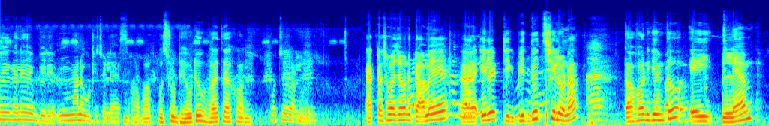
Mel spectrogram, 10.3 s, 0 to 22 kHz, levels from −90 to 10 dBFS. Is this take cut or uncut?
cut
